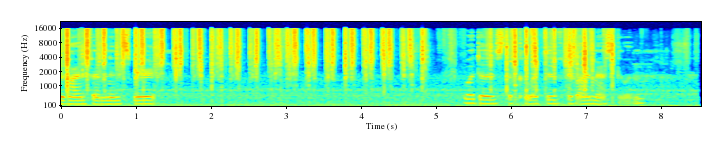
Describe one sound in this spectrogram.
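Plastic wrapping crinkles in a young woman's hands.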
